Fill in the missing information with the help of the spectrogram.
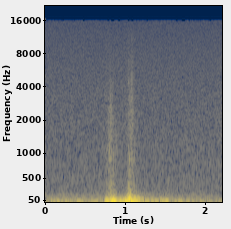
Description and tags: Some fight sounds I made...
leg, combat, hit, fight, punch, fist, fighting, kick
